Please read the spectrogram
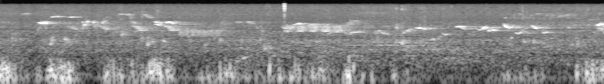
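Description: Several songbirds chirping and singing in short, quick phrases, over a low, uneven rustle.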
